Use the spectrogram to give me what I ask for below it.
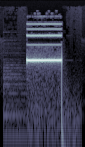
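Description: An answering machine gives a single steady, high-pitched electronic beep lasting under a second, clear and loud against near silence before and after.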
